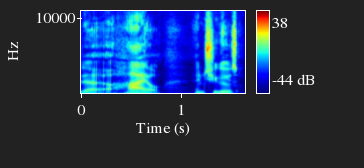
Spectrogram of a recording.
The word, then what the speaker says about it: Sohile: I said, Heil. And she goes, oh, Heil. Like Heil Hitler. And I just said, unfortunately, that is correct. That's exactly how it's pronounced there.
